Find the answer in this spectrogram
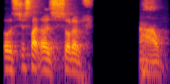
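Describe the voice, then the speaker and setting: A man's voice: lowish voice, normal speed, a little mellow. A man with a broad New Zealand accent chatting casually as the host of a tattoo livestream, in a laid-back, slangy, matey way. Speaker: tattoo artist hosting a livestream.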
